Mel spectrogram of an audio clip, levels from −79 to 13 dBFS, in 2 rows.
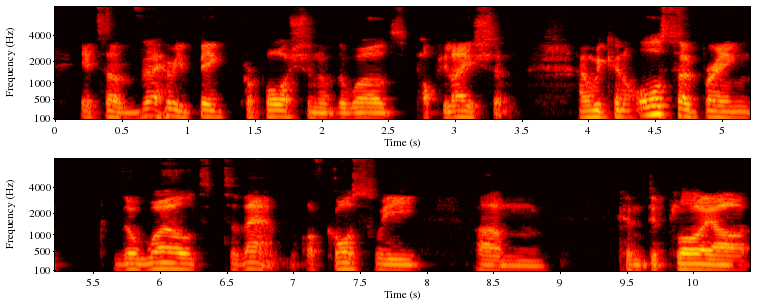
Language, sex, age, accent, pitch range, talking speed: English, male, 40-59, British, 100-120 Hz, 145 wpm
